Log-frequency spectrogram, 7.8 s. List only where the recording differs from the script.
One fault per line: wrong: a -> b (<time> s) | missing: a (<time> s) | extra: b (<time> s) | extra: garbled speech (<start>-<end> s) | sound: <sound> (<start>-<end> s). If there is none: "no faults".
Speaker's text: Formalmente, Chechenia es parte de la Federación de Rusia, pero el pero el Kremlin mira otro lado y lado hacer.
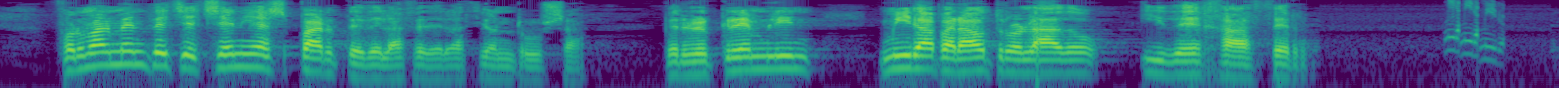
missing: pero el (3.6 s)
extra: para (4.7 s)
wrong: lado -> deja (5.8 s)
sound: chirp (7.2-7.6 s)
